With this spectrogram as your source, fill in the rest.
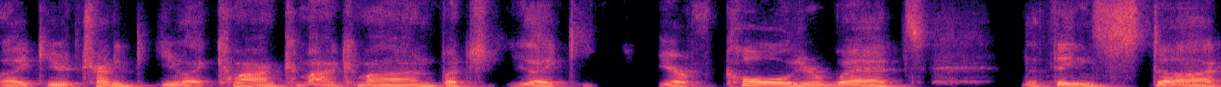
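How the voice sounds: Someone reads in a natural reading voice against a quiet background.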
